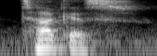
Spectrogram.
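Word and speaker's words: tuchus: Um, it's pronounced tuckus, tuckus, tuckus.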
